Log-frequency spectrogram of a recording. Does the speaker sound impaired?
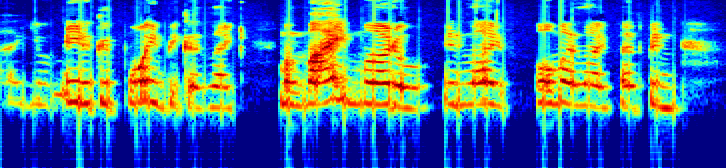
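Yes: Aicardi-Goutières syndrome; diagnosed at age 10, symptoms first thought to be cerebral palsy, ongoing medications; age 25, about 15 years since diagnosis, doing well now, tough a few years ago; still able to speak, can put experiences into words.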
